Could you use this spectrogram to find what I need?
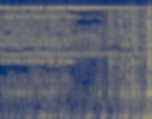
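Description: A telephone rings in a radio drama, a bright, band-limited bell ring that sounds steadily and swells slightly at the end, with no talk over it.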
